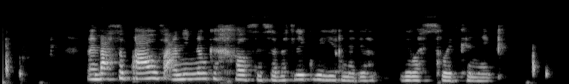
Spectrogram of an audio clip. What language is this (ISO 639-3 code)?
cym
